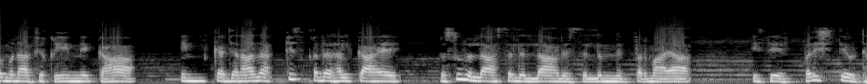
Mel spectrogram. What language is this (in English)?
Urdu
